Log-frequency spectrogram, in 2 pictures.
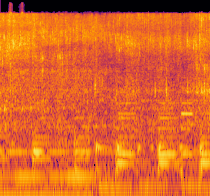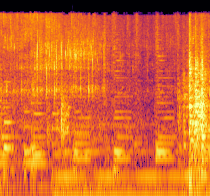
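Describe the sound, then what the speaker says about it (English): A pork loin sears in a hot pan, with a continuous, moderate sizzle under soft background music and no one speaking. "we're gonna get our pork loin in. Are you ready for the sizzle?"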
